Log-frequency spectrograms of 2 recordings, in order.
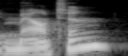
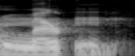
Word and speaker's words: mountain: You can say mountain or mountain.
